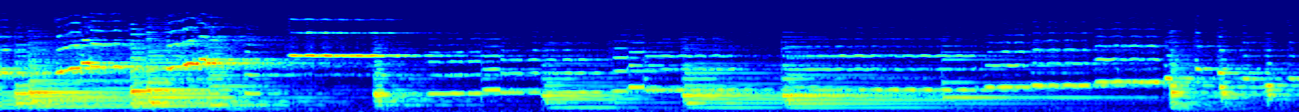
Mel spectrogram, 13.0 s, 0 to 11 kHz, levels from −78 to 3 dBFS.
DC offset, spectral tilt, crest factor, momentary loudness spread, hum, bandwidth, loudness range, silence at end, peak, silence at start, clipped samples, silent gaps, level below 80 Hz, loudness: under 0.1%; -5 dB/octave; 18 dB; 15 LU; none; 7.6 kHz; 12 LU; 0 s; -8 dBFS; 0 s; under 0.1%; none; -68 dBFS; -24 LUFS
